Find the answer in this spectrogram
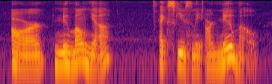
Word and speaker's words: pneumo: pneumonia excuse me are pneumo the P obviously is silent and it is new MO and pneumo and pulmono both mean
